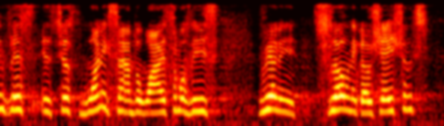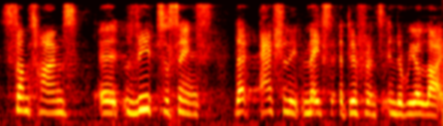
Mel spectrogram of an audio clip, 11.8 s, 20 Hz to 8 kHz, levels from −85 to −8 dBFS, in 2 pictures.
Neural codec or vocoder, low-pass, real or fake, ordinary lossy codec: codec, 44.1 kHz, 3.4 kbps, Pupu-Codec; 7.2 kHz; fake; none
